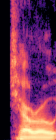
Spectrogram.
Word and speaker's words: tarot: Tarot. All right, like, yeah. Yes. I would say no to the tarot. That sounds like carrots.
